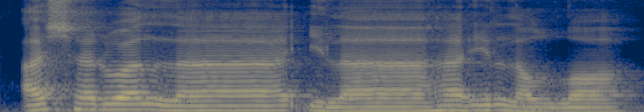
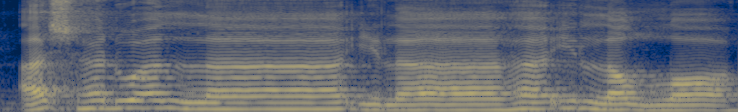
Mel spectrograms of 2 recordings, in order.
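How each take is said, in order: First: It is said softly. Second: It is said loudly.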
